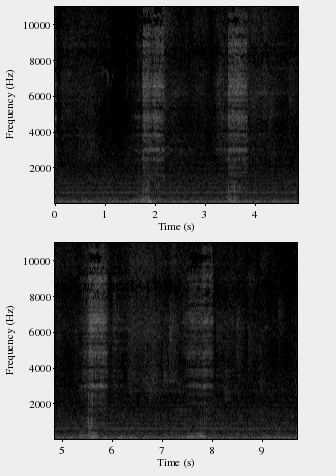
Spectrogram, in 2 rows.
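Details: Labrador retriever puppy Gong-ju, a little over 100 days old, asleep and snoring; steady low droning breath punctuated by short snorting rasps roughly every two seconds.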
